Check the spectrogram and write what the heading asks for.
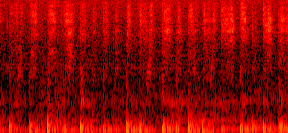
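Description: Marker pen writing on a whiteboard: faint, irregular short strokes.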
